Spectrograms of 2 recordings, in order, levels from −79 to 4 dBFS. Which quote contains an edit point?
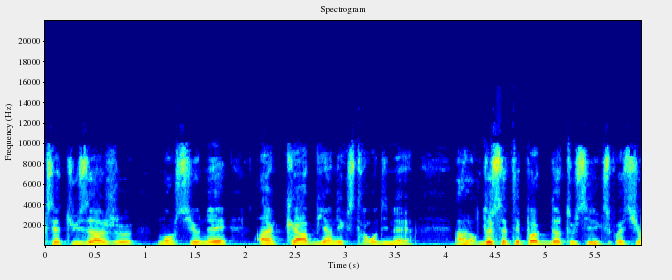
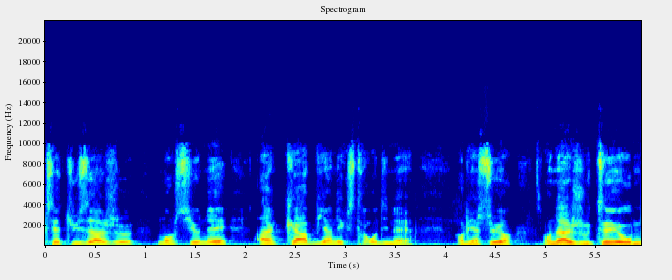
second; 1 cut; at 4.0 s

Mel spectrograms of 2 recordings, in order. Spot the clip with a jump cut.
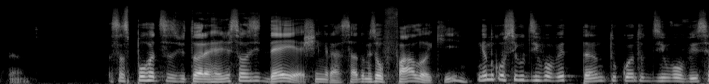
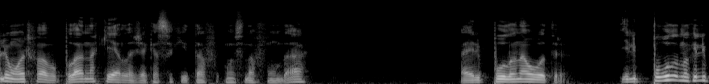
first; 3 cuts; at 1.0 s, 3.0 s, 4.7 s

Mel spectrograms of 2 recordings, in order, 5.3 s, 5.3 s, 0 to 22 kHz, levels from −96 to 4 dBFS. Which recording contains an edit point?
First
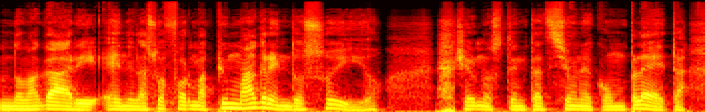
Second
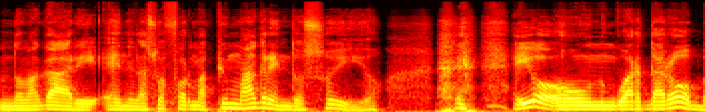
first; 1 cut; at 3.4 s

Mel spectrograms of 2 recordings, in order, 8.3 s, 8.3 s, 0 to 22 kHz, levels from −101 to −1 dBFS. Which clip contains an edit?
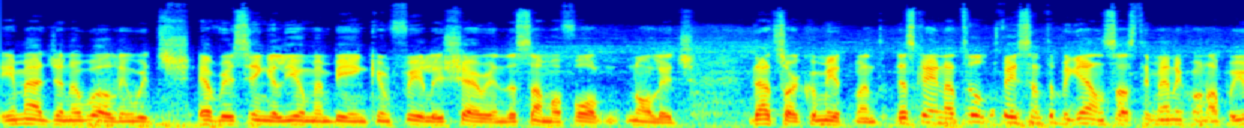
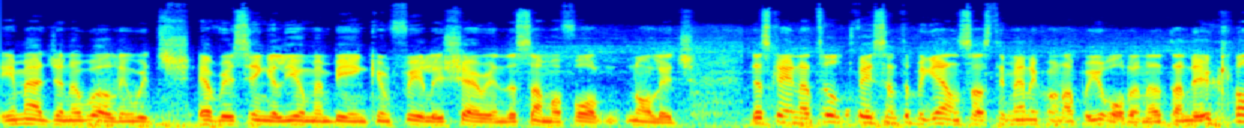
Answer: second; 1 cut; at 4.9 s

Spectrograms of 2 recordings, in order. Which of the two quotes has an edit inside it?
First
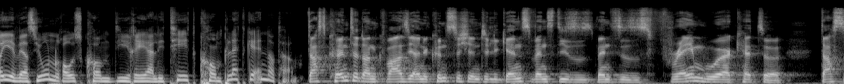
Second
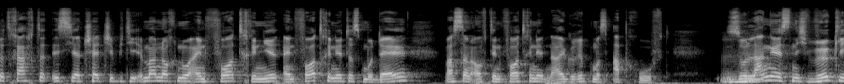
first; 1 cut; at 3.0 s

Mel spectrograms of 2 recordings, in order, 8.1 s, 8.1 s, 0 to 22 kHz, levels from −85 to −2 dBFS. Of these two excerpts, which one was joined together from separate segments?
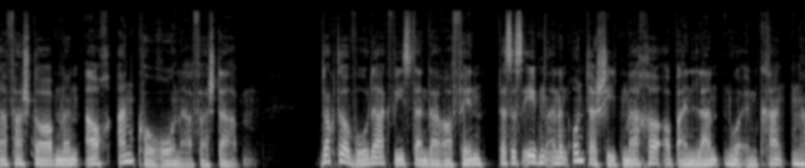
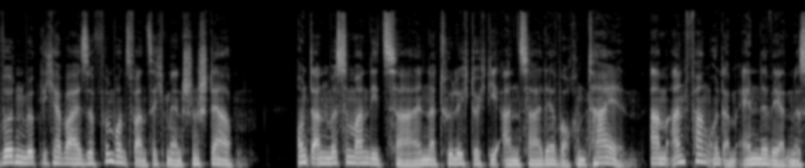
second; 2 cuts; at 2.9 s, 6.5 s

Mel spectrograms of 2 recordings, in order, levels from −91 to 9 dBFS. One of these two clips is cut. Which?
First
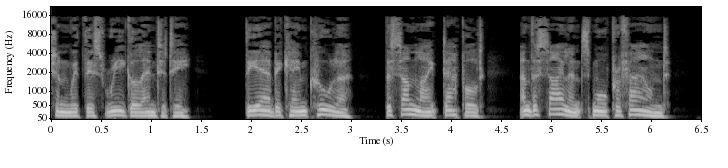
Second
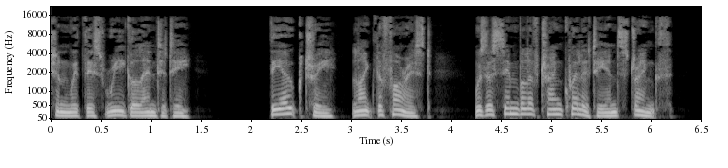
first; 1 cut; at 1.8 s

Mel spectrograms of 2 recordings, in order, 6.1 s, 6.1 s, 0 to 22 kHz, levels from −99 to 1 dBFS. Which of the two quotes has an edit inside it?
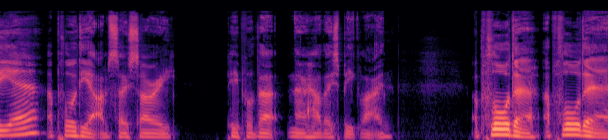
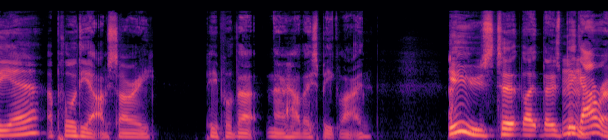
second; 2 cuts; at 1.1 s, 4.5 s

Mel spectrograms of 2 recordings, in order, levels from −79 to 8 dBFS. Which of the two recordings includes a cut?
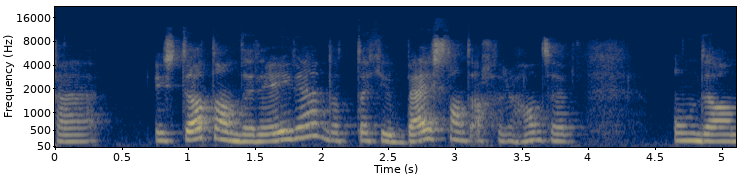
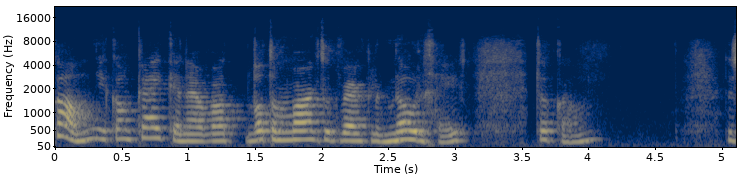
second; 1 cut; at 3.5 s

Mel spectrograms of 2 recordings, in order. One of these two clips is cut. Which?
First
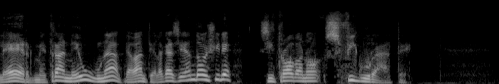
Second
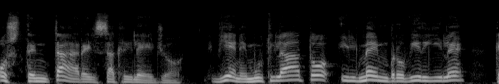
first; 2 cuts; at 1.2 s, 2.4 s

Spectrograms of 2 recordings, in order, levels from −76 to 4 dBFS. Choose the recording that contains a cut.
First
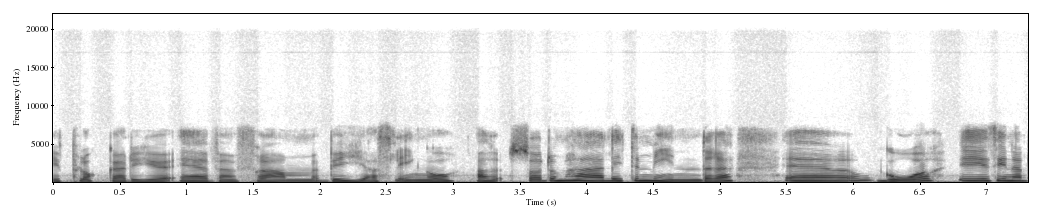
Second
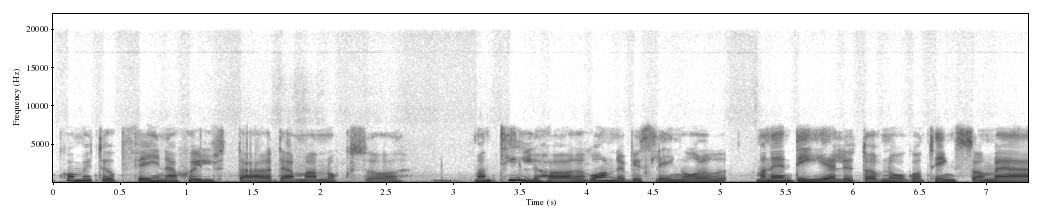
first; 1 cut; at 6.2 s

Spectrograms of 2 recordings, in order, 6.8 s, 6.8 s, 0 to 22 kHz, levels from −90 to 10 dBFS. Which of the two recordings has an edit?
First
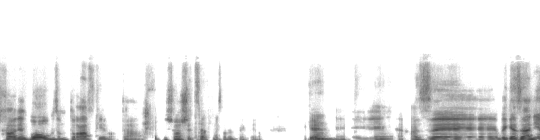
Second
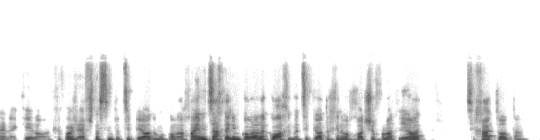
first; 1 cut; at 3.8 s

